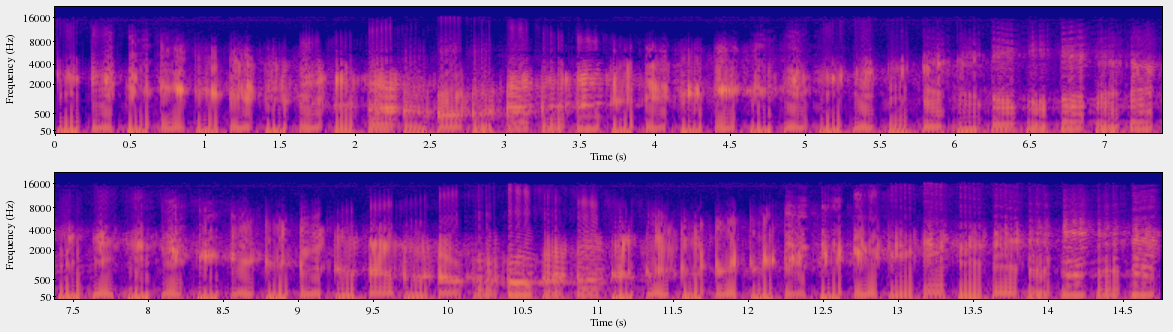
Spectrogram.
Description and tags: Good for trance music. Short and cutted for loop.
